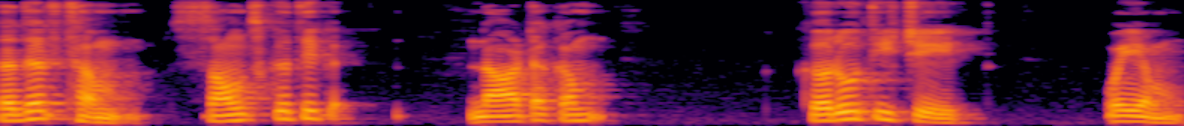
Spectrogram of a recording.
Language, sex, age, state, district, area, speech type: Sanskrit, male, 45-60, Karnataka, Bidar, urban, spontaneous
